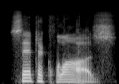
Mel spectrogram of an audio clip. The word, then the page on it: Santa Claus: American English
